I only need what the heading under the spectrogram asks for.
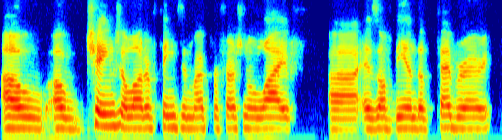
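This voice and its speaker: A woman's voice: medium pitch, little pitch movement, moderate pace, no echo, highs cut off. A woman from Brazil, a guest chatting informally over a video call, friendly and laughing often.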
